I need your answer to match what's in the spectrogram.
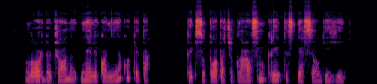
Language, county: Lithuanian, Šiauliai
